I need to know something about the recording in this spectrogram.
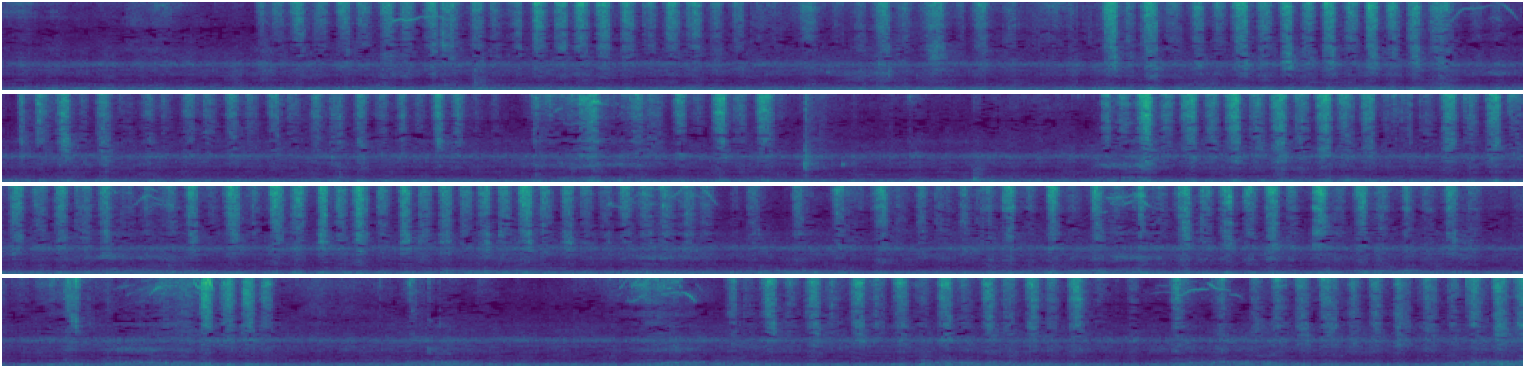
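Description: Irregular scratching and rubbing strokes as a metallic finish is worked by gloved hand into the detail of a small sculpted statue helmet, over a steady low hum.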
